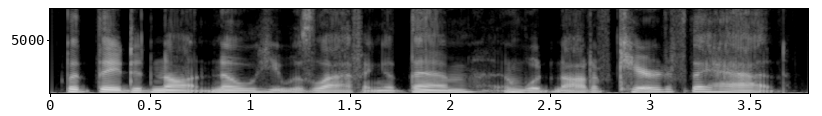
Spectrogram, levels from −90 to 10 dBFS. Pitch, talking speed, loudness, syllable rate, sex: 170 Hz, 285 wpm, -18 LUFS, 5.7 syllables/s, female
